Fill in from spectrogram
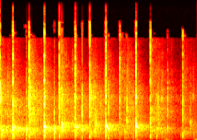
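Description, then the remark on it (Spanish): A crowd applauding, with many overlapping claps forming a dense, steady patter that holds at a fairly loud level for about two seconds. “un aplauso aquí.”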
